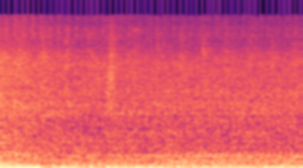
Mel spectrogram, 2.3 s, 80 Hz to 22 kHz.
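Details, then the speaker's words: Toyota 3VZ-E 3.0 V6 in a 1988 4Runner, warm, idling smoothly around 800 rpm with low steady hum and even pulse after finding the high idle came from the idle air control valve; idle screw now lowers idle. "that right there is around 800 rpm which is what the manual says should be the standard idle"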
